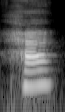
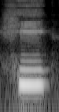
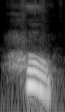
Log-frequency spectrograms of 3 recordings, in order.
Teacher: Буква Х образуется в нижней части горла. С фатхой читается Х, с касрой читается Хи, с даммой читается Ху.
